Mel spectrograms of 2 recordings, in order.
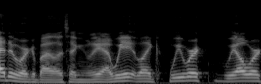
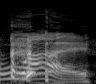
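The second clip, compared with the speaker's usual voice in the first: high, louder echoed why; mock incredulous echo; 9 semitones higher, 9 dB louder than usual. Friend echoing the customer's line, mock disbelief. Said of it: "has the audacity to go".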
